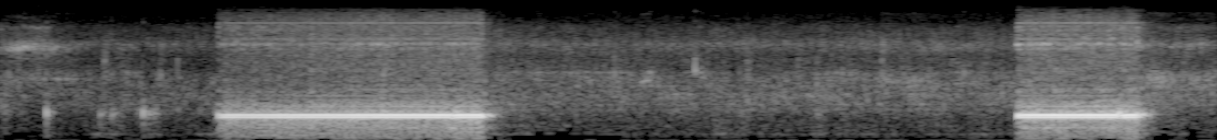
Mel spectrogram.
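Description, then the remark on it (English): An outgoing phone call rings out with two long, steady electronic tones, the first about two seconds and the second shorter, separated by a quiet gap with faint line noise, before reaching an automatic voice message system. “Yeah, I reach out his phone number, so we want to have that over the air.”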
